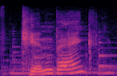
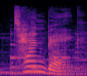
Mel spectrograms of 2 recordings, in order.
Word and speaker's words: TNBank: Tin Bank? Uh-uh. So, what is it? Ten Bank. Ten as in Tennessee.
